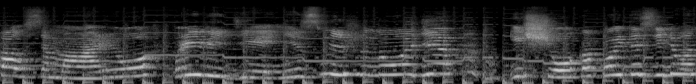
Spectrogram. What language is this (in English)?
Russian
